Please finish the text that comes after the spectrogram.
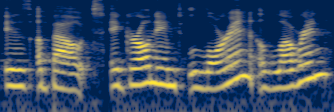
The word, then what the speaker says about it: Lauren: about a girl named Lauren Lauren I'm going to say Lauren because in the book she says it's pronounced luren I don't know I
